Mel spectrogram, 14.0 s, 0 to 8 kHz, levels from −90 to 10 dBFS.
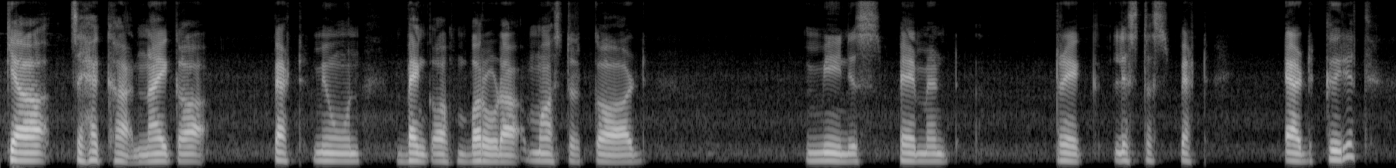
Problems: none marked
